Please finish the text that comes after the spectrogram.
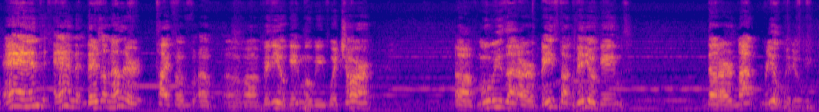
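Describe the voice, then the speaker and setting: Higher-pitched man chatting far from the mic. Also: lively intonation, slow pace, fairly bright tone. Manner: profane, slangy, jokey. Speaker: podcast co-host. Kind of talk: casual unscripted banter about movies and games. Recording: far from the mic, music behind.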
